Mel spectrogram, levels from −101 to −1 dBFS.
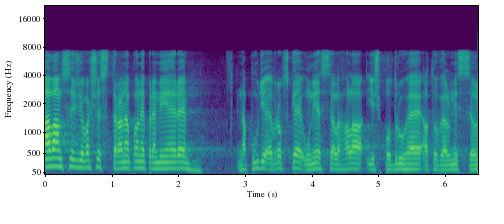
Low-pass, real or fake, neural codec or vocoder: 7.2 kHz; real; none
